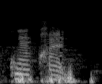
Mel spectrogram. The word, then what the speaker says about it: comprennent: jamais never jamais never ent silencieux it's silent je le vois je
